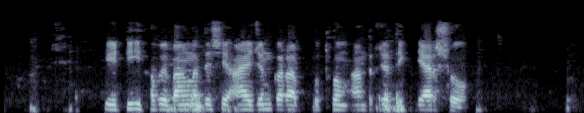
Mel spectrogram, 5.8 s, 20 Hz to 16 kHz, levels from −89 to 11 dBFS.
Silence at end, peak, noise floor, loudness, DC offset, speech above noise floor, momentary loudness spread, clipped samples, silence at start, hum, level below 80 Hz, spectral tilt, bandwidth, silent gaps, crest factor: 0.15 s; -2 dBFS; -68 dBFS; -16 LUFS; under 0.1%; 52 dB; 16 LU; under 0.1%; 0.3 s; none; -54 dBFS; -5.5 dB/octave; 7.8 kHz; none; 16 dB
